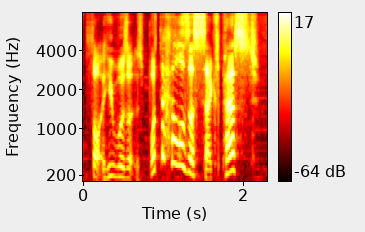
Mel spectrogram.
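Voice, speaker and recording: On a livestream, a man reads a story game aloud with flair, punctuating it with animated, disbelieving comments and a bit of swearing. His voice is high-pitched and brisk, and soft music plays in the background.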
